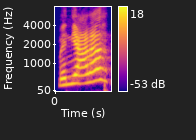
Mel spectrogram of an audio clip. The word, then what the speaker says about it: mañana: Yeah, I do think as Christians we are called to live carpe mañana, how do you say it? Mañana, there we go.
